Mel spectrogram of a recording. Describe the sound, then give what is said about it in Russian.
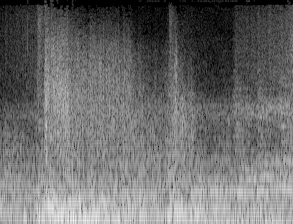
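Hand grenade explosions in a war film battle scene, thrown one after another at a hospital near a trench and pillbox. Two heavy, deep booms burst out with rumbling noise between and after them. “Выдернув чеку, Борман поочередно бросает гранаты в больницу.”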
